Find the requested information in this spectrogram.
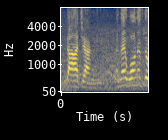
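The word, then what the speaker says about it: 大疆: It's pronounced in Chinese, Djang.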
